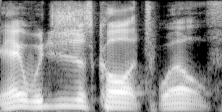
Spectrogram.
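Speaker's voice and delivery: offhand, sarcastic, tongue-in-cheek delivery. Recalling a meeting about naming the church, retelling a sarcastic remark. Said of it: "I just kind of sarcastically was like".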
